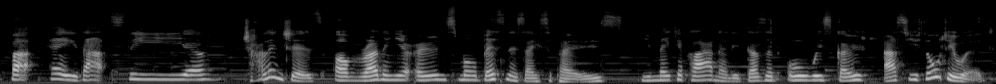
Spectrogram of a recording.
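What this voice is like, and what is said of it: Crackling voice, recovering from voice loss. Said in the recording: “My voice is slowly coming back. You'll probably hear it crackling a little bit”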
